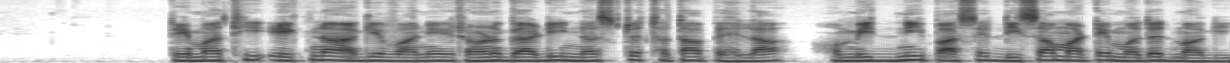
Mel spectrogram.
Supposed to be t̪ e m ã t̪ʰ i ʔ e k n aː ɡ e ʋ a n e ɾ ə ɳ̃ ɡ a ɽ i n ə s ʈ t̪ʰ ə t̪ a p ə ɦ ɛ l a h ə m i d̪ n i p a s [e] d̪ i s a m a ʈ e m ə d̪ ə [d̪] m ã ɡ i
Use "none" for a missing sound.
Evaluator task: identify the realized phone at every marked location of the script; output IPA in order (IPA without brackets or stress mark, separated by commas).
e, d̪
